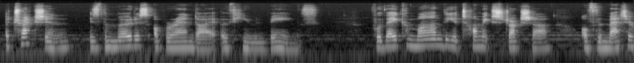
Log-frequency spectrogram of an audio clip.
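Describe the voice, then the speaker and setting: A woman reading a book excerpt as scripted literary narration, with solemn, measured, deliberate phrasing. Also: deep voice, warm tone.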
